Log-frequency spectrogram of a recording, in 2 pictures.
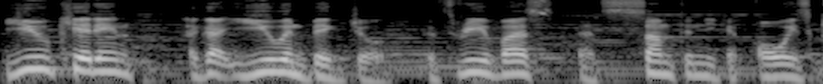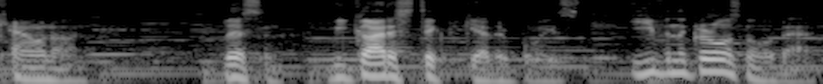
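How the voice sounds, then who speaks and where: Gritty audio drama: scornful, sarcastic male troublemaker, slangy and foul-mouthed, highish creaky voice, faint music. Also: lively intonation, brisk. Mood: scornful, needling. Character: bossy, goading, foul-mouthed man, scornful drinking buddy. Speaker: audio play actor.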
